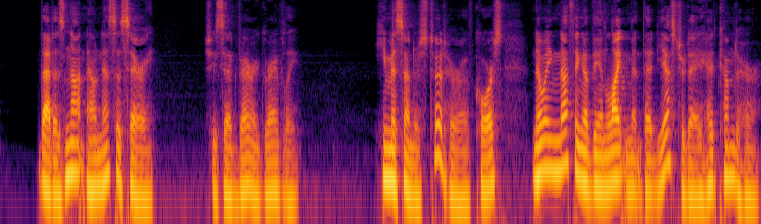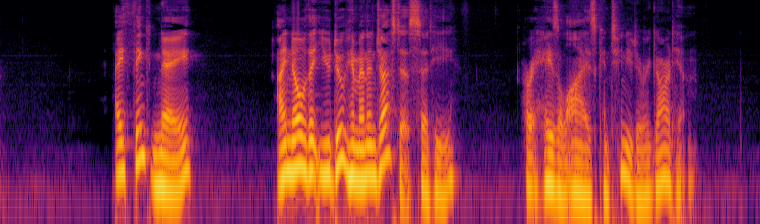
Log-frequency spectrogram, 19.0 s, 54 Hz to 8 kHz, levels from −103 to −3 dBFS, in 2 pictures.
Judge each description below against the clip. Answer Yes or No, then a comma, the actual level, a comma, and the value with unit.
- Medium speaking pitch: No, low, 120 Hz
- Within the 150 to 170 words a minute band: No, average, 140 wpm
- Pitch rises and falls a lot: Yes, wide, 6.7 semitones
